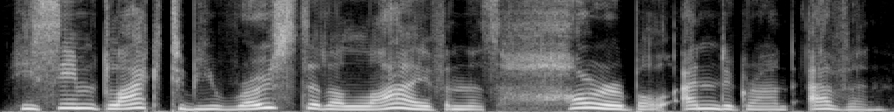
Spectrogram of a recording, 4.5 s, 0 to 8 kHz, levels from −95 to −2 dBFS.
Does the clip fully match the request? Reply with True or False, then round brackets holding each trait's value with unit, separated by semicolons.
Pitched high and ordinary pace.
True (245 Hz; 160 wpm)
